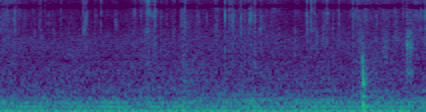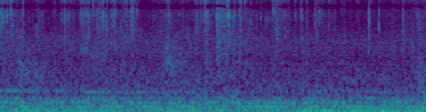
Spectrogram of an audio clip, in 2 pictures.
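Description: Disposable plastic gloves rustling and crinkling as hands lay sliced cheese and ham onto a croissant sandwich, with a short tick about two and a half seconds in. A steady low hum runs underneath.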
